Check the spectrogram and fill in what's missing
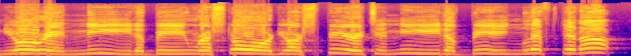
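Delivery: fervent sermon cadence; impassioned preaching. Acted. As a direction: plead with the congregation.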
